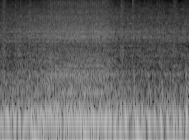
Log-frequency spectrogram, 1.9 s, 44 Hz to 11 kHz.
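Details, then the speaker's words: Honda ADV 160 scooter, just over 1,000 km, that judders on pull-away after a Bromo trip (dust in the CVT); after a CVT teardown and service, the engine note is even and steady with no clunks or grinding, and vibration is much smoother, near new. "Jadi secara getaran benar dia sekarang lebih halus dibandingin kemarin kita pulang dari eh Bromo."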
